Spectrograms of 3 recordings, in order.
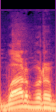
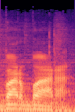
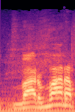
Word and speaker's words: Барбара: Барбара, потому что в польском языке ударение всегда на предпоследнем слоге, вот, а поскольку Барбара Брыльска – полька, то мы и говорим Барбара Брыльска.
